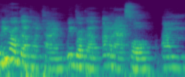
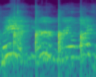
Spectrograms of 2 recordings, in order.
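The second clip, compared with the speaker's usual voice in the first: friends' mocking voice; 9 semitones higher, 6 dB louder than usual. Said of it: "They're like".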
